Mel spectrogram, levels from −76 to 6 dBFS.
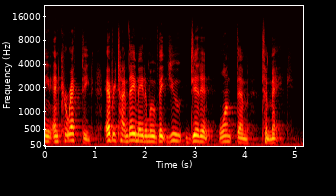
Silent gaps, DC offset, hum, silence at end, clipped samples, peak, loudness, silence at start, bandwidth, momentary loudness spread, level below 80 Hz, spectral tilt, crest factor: none; under 0.1%; none; 0.45 s; under 0.1%; -4 dBFS; -25 LUFS; 0 s; 14.5 kHz; 10 LU; -58 dBFS; -6.5 dB/octave; 20 dB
